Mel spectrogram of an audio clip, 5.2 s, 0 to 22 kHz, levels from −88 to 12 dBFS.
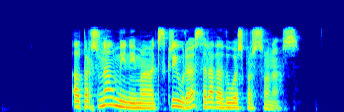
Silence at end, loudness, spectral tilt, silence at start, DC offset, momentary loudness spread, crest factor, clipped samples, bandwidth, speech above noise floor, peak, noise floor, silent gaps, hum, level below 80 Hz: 0.7 s; -16 LUFS; -3.5 dB/octave; 1.1 s; under 0.1%; 6 LU; 16 dB; under 0.1%; 8.4 kHz; 69 dB; -2 dBFS; -85 dBFS; none; none; -56 dBFS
